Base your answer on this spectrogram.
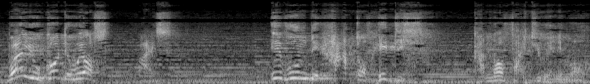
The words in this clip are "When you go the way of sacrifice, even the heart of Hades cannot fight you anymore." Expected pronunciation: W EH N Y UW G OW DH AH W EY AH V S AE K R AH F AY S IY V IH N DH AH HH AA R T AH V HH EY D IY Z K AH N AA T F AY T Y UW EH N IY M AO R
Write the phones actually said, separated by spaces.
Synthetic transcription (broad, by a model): W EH N Y UW G OW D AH W EY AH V S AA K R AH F AY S IY V IH N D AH HH AA T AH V HH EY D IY S K AH N AA T F AY T Y UW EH N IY M AO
